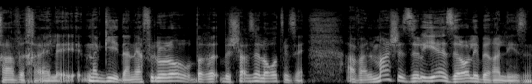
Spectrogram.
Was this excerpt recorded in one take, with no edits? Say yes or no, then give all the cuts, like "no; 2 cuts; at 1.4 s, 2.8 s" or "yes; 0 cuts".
no; 2 cuts; at 2.8 s, 4.2 s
